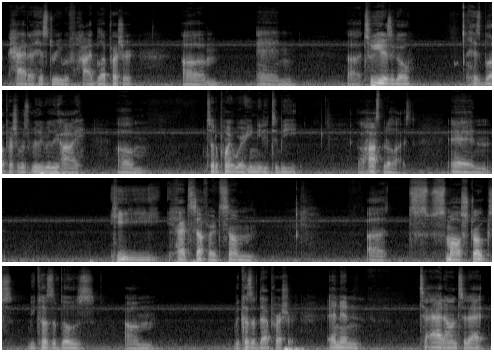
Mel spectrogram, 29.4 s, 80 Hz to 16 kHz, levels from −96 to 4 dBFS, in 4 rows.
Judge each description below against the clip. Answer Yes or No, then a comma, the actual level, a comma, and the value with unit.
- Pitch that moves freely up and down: No, average, 3.5 semitones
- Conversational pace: No, slow, 110 wpm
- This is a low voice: Yes, very low, 90 Hz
